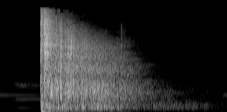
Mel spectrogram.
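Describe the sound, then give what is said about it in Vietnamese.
A single gunshot fired from real ammunition, not rubber bullets, below a container yard at night: one sharp, loud crack followed by a long, rumbling echo that fades over about two seconds. “Một tiếng súng vang vọng trong không trung.”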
